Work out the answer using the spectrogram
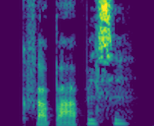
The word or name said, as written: kvababbelse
